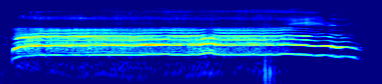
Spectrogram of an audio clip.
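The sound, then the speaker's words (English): A single drawn-out, low-pitched vocal wail, loud, held steadily for about three and a half seconds with a slight wavering at the end, like a voice mimicking a movie scream in slow motion. “Screams in slow motion.”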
